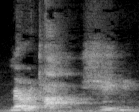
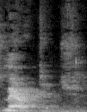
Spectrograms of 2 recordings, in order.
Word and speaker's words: Meritage: hear it terribly mispronounced maritimes it's not french it's very american it's meritage john's a very nice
